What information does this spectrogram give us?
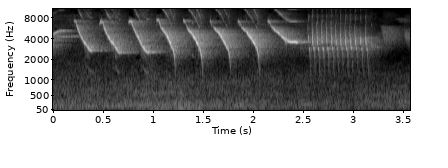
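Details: Canary singing for song training: eight loud downward-swooping notes in steady succession, then a soft, very fast buzzy trill fading out.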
